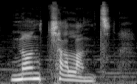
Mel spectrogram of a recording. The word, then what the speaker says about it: nonchalant: Nonchalant. Most people say that, but the right pronunciation is nonchalant.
